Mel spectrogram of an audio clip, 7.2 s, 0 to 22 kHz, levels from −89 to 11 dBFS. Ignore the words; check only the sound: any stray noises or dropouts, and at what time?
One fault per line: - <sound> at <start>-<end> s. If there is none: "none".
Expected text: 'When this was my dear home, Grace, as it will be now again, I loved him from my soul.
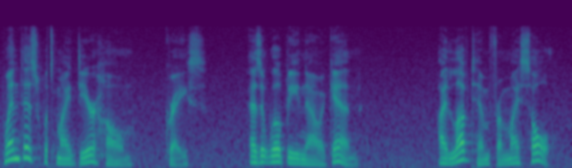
- dropout at 0.6-0.6 s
